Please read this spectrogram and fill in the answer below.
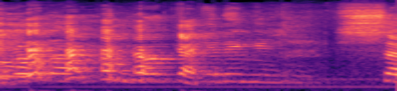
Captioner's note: laughter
